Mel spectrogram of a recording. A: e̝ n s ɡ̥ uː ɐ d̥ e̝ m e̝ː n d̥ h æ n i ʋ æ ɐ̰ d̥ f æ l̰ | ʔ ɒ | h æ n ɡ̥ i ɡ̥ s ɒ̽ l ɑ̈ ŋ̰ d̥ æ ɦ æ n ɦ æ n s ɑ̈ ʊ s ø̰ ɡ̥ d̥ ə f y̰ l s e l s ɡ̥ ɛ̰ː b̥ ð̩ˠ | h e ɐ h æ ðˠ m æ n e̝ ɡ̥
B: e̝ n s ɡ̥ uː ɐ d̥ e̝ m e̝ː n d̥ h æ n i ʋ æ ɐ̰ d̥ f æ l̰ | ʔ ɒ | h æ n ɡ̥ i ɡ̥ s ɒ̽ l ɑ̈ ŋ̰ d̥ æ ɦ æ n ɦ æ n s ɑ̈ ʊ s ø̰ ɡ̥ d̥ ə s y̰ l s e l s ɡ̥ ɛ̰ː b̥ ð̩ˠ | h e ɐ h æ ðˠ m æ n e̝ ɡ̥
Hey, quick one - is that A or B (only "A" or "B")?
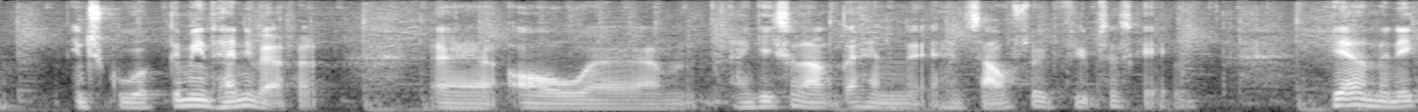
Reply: A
